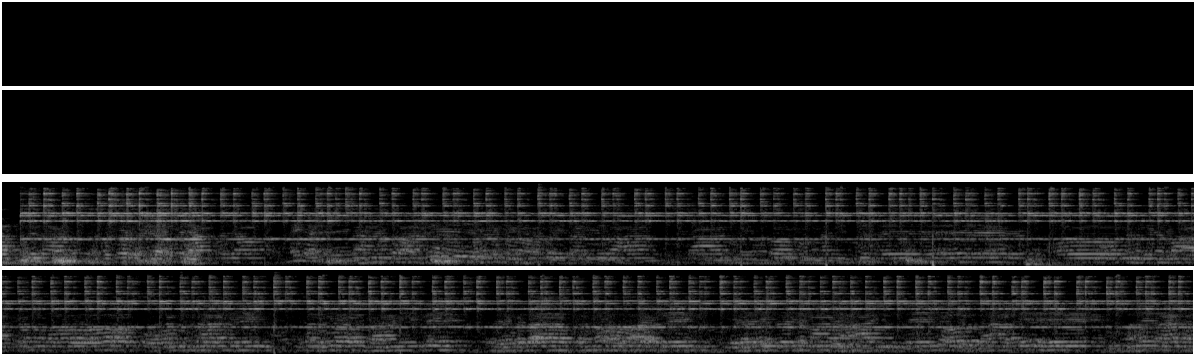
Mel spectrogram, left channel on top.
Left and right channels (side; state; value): left; silent; 53 dB below the other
